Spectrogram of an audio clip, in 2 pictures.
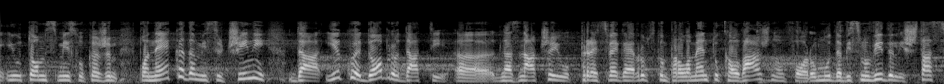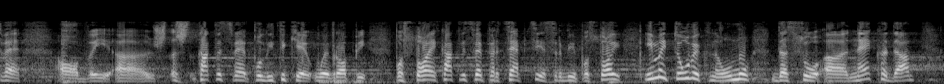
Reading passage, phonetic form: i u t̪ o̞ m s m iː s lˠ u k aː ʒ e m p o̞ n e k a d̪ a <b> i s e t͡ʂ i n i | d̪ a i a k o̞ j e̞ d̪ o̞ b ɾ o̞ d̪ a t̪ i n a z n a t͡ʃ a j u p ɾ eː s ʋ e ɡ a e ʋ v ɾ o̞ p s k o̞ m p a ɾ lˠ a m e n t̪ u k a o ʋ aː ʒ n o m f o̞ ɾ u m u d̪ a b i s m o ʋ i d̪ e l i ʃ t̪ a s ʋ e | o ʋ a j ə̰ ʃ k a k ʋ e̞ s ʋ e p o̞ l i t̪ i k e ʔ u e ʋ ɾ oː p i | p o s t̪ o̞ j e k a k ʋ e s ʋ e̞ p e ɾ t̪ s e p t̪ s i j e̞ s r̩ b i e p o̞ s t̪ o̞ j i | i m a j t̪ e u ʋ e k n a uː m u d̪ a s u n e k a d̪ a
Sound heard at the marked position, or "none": m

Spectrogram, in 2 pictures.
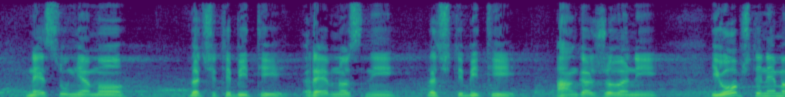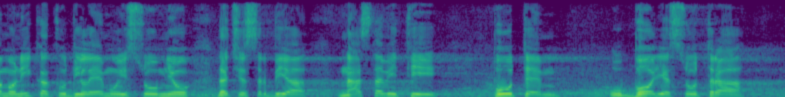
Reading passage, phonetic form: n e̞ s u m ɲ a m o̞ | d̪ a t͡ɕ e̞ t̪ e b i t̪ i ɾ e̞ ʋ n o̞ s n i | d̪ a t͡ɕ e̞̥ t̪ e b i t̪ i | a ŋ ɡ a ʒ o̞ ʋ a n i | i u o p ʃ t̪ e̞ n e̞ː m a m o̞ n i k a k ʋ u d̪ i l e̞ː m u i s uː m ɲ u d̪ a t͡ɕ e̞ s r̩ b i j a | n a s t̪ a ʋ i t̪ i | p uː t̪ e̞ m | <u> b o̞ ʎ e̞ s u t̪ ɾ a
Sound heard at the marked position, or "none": u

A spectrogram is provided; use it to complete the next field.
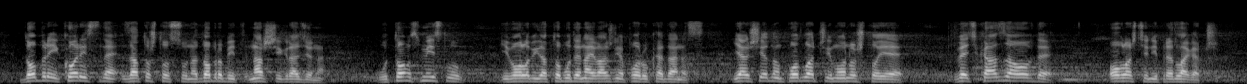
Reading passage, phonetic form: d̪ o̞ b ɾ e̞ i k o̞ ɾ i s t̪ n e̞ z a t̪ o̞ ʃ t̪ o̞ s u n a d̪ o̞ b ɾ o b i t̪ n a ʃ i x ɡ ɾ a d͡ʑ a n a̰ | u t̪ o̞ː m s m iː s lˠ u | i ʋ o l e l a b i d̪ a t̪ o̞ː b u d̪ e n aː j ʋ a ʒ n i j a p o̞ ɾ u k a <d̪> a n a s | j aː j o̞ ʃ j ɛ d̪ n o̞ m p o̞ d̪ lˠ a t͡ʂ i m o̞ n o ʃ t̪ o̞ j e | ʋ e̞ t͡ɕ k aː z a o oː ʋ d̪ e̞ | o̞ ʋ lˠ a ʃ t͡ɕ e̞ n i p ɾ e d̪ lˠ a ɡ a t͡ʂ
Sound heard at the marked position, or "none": d̪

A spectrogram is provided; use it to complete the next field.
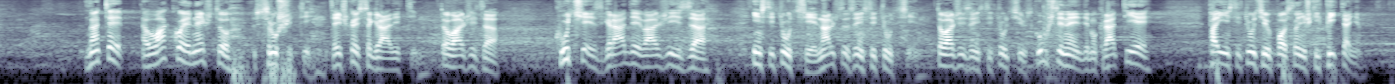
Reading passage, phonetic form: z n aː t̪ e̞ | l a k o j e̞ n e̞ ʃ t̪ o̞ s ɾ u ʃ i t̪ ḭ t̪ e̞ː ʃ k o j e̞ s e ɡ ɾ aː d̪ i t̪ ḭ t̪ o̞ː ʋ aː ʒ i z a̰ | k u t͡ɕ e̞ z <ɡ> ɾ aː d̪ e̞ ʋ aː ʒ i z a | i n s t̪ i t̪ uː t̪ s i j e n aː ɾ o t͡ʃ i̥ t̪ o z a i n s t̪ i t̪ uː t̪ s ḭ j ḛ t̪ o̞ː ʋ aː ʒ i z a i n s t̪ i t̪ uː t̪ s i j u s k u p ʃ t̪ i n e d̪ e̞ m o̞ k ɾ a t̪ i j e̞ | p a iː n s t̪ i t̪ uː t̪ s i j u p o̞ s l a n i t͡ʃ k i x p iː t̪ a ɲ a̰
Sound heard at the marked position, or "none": ɡ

